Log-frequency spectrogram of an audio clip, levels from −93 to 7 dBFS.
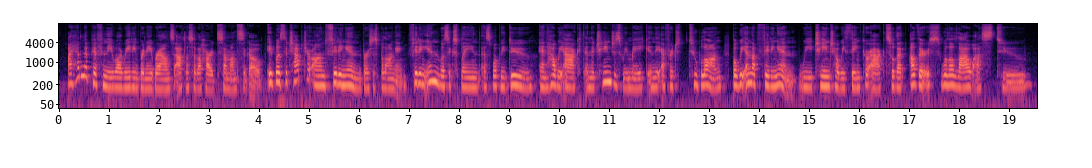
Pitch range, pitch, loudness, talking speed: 165-200 Hz, 180 Hz, -24 LUFS, 200 wpm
